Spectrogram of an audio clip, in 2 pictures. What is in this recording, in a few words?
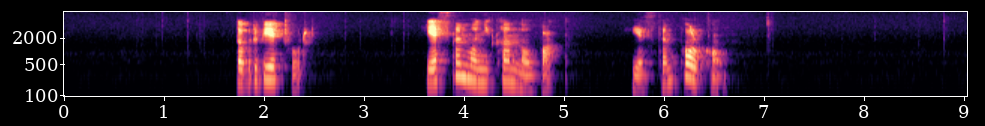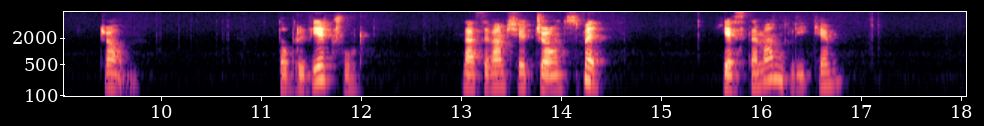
dialogue, Polish language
